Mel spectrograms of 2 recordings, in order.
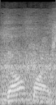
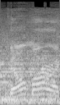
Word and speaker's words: Bellemare: There is a suburb in southern New Jersey, spelled a little differently, but pronounced the same way.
